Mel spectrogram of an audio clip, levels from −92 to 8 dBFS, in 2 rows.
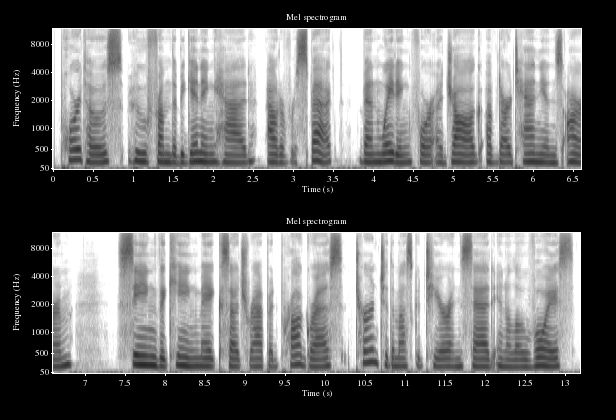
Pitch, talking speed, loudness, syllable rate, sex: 195 Hz, 155 wpm, -19 LUFS, 4.0 syllables/s, female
